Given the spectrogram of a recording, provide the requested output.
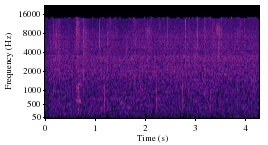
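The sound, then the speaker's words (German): Wet, squelching footsteps of people tramping and tottering through slush on a promenade at an uneven pace, scattered crunchy thuds over a steady hiss of watery street noise, with a faint murmur of voices in the background. “Leute aus aller Welt stöckeln und stampfen durch den Pflutsch.”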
